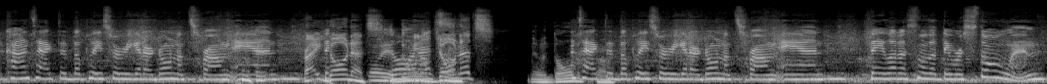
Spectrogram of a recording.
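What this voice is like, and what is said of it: Slight Connecticut accent with lilt. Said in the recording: “there's a little lilt. I'm not super familiar with that Connecticut accent, but you can kind of hear it a little bit.”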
